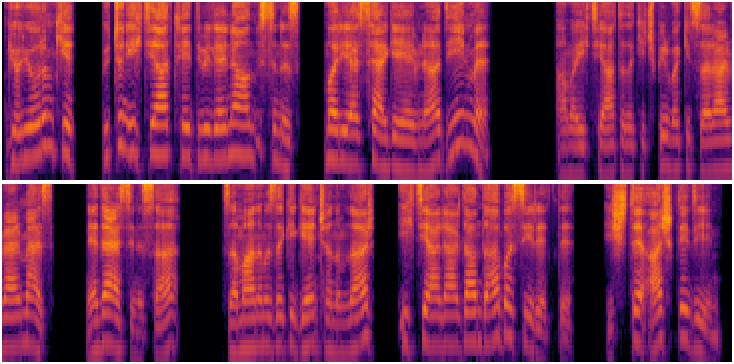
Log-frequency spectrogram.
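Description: A hot-headed young suitor, proud and quick to take offense, voiced by an audiobook reader who lifts the voice high and loud for him. His lines come raised, agitated and mocking. The sound is close and dry, with no room around it. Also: no room sound, lightly acted.

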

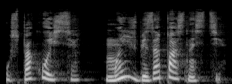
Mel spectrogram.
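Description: Woman doing a spirited husky woman. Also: a little high, animated, normal speed, pitched above the performer's own voice. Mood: calm. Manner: reassuring, then exclaiming. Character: determined woman, investigator, excitable.

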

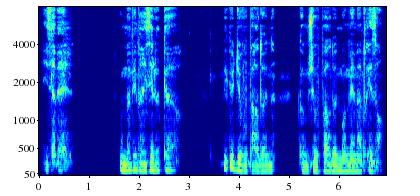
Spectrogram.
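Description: A man voicing a grave, grieving gentleman in an audiobook reading, with a restrained, somber delivery. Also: fairly low pitch, level tone, measured pace, slightly rough.

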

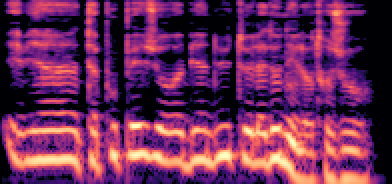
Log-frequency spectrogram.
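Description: A man voicing a burly, coarse junk dealer who talks loud and slangy. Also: high voice, expressive, normal speed, breathy edge, voice pushed up. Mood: gruff. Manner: loud, slangy, working-class speech.

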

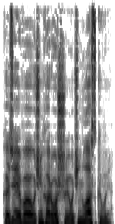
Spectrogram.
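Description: A man reading aloud, voicing a meek young woman who speaks softly and falteringly, then pleads with growing insistence. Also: on the high side, very animated, a little fast, dry recording, clean studio sound, pitched above the performer's own voice. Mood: timid.

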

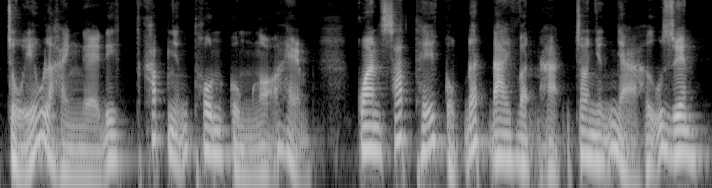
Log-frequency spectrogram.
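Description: A man's voice: fairly low pitch, big pitch swings, a little slow. A man narrating a ghost story in a dramatic storytelling manner.

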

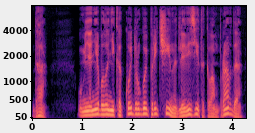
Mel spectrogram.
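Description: A man's voice: medium pitch, sing-song, brisk, darkish tone, no room sound, studio quality, pitched above the performer's own voice. A man voicing a frightened, fiery young woman in an audiobook, urgent and pleading. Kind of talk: audiobook character voice.

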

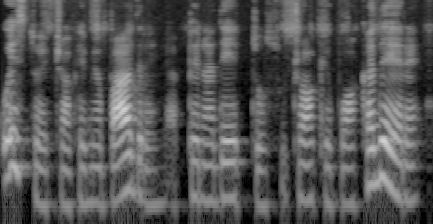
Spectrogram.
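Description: A woman voicing a sharp-witted, affectionate young woman who teases and speaks warmly, in an audiobook reading. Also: sits low, fast talker. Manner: teasing, affectionate.

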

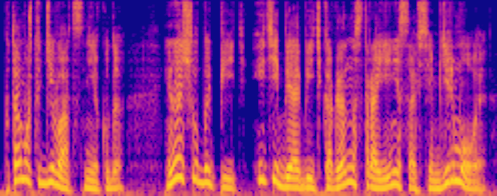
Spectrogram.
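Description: A man's voice: on the high side, big pitch swings, a little fast, gravelly, dark tone, husky, no echo, studio quality, exaggerated voice. A man voicing a young ex-soldier in a wheelchair in an audiobook, bitter and blunt, then sorry. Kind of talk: audiobook dialogue.

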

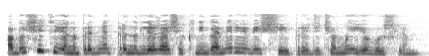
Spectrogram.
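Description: A man's voice: high-pitched, dull audio. Woman voicing a sorrowful male official. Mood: stern. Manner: sad, measured delivery. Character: weary, sorrowful male official who leads a literary agency.

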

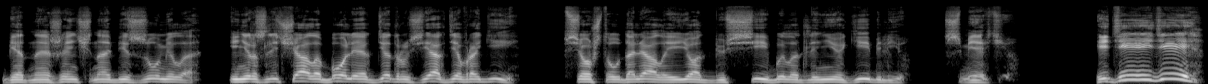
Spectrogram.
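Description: A man narrating an adventure novel as an audiobook, steady and measured. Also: mid-range voice, no room sound, studio quality.

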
